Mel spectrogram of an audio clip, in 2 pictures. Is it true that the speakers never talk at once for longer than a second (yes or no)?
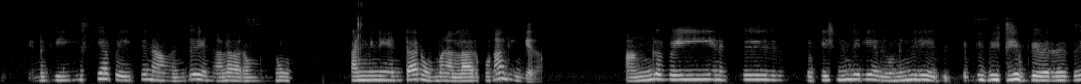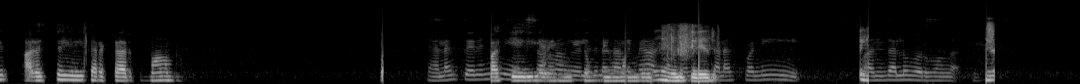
no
